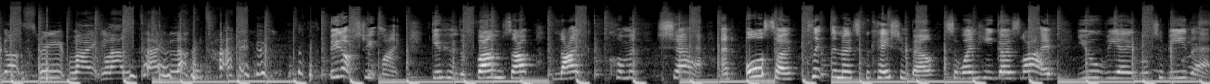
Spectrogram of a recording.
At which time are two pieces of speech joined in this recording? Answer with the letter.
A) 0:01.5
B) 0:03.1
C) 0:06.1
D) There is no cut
D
